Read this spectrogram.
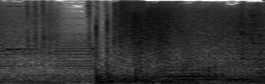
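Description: A loud explosion bursts close by.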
